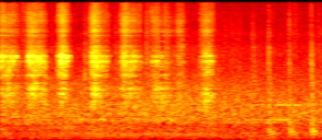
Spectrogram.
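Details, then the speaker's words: Suburban RV furnace not heating, fan turned slowly by hand: dry, uneven scraping rub on each push, blower wheel dragging on something; suspected obstruction such as a bees nest in the housing, not confirmed. "I can spin it but you can tell it's rubbing on something"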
